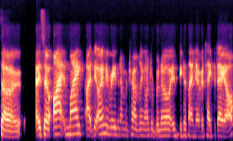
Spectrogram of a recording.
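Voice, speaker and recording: A woman speaks in an Australian accent. Her pitch is very deep and low. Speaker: entrepreneur and designer. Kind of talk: interview conversation. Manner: rising question-like inflection.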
